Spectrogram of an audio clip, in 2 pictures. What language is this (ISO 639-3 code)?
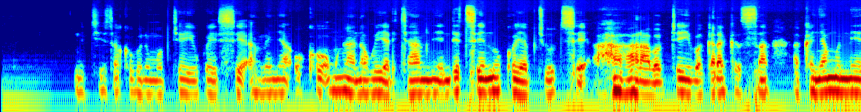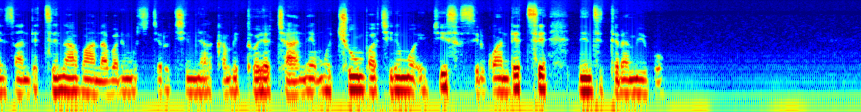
kin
